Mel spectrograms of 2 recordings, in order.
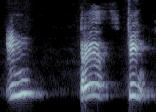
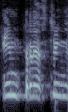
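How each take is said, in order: First: interesting slow and high, in three separate beats; raised, slow three-part split of interesting; broken into syllables. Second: Said in the usual way. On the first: Shown as a demonstration. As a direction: sound out interesting syllable by syllable, slowly. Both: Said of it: "अब इसमें तीन syllable हो गए".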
